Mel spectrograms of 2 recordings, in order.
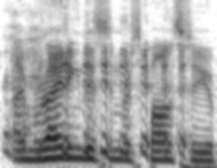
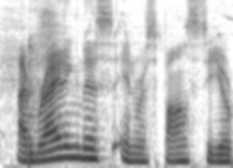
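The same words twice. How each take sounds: First: It is read in a put-on character voice. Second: It is read in a plain, natural voice.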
